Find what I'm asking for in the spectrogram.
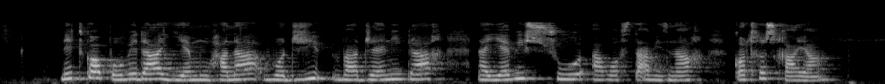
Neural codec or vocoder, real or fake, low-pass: none; real; 7.2 kHz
